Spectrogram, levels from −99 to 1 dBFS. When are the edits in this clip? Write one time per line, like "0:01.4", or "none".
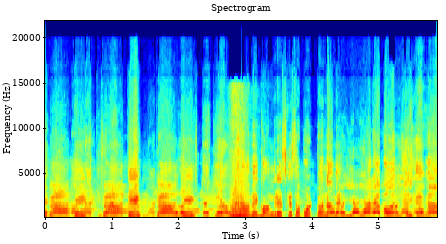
0:02.9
